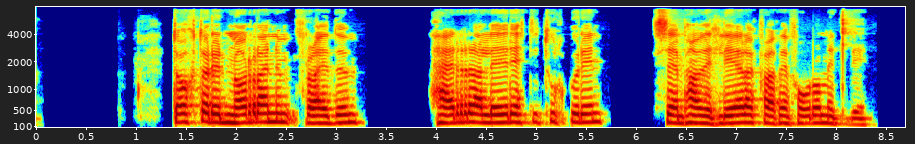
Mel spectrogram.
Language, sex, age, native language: Icelandic, female, 60-69, Icelandic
